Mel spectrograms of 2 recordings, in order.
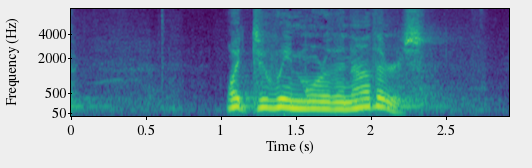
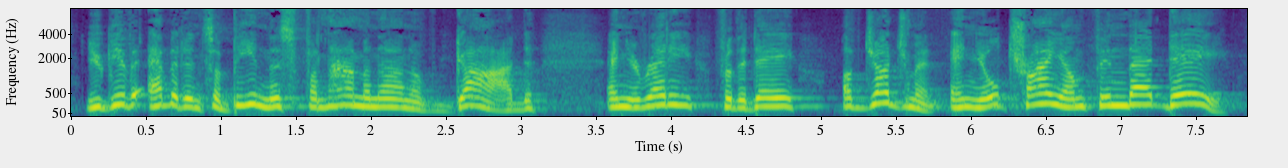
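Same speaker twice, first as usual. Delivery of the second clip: rising, louder, higher preacher's climb; fervent preaching; 7 semitones higher, 5 dB louder than usual. Acted. Preacher urging the brethren toward judgment day, building fervor. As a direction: drive the point home to the church.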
